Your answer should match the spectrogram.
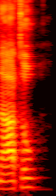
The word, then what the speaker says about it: Natal: It's pronounced Natal, says Roof.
